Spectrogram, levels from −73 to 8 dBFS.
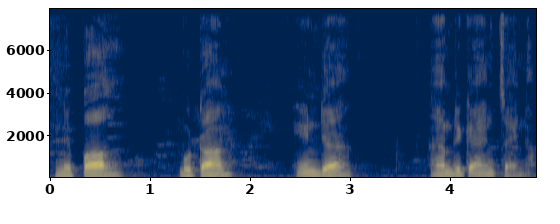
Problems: continuous background conversations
